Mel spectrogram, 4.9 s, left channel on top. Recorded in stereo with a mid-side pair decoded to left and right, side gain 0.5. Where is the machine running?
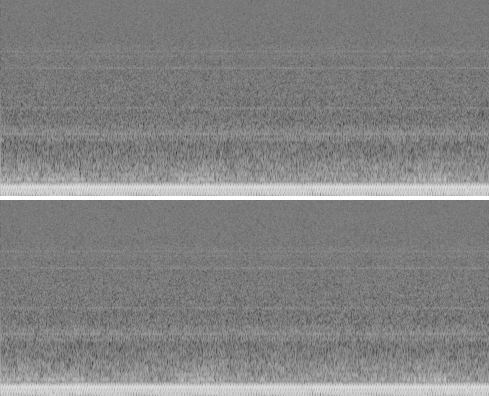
5° left.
